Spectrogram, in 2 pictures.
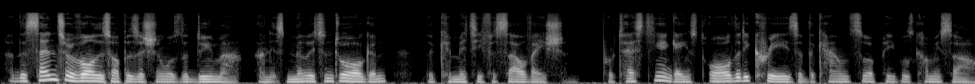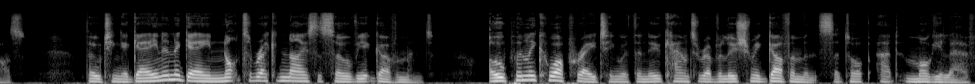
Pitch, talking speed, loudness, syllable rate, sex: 130 Hz, 155 wpm, -19 LUFS, 5.5 syllables/s, male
